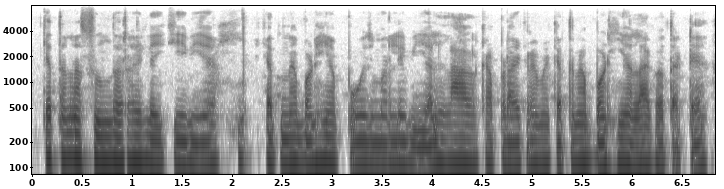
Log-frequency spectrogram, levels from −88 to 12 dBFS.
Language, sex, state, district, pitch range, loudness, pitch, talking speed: Bhojpuri, male, Bihar, Gopalganj, 100-115 Hz, -18 LUFS, 105 Hz, 150 wpm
